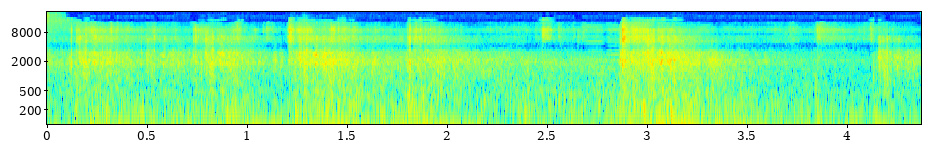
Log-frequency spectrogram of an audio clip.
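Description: Cannons boom in the naval battle game Ultimate Admiral Age of Sail, with repeated dull thuds and rumbling broadside fire over constant low battle noise.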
